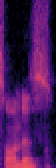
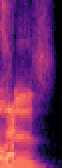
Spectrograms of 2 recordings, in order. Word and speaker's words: Saunders: Just that's how you pronounce Saunders. Yep. Cool. All right, great. Joe And it's actually Saunders.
